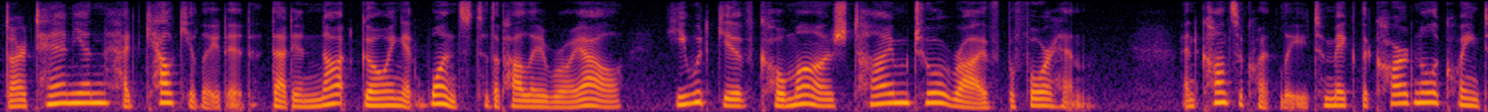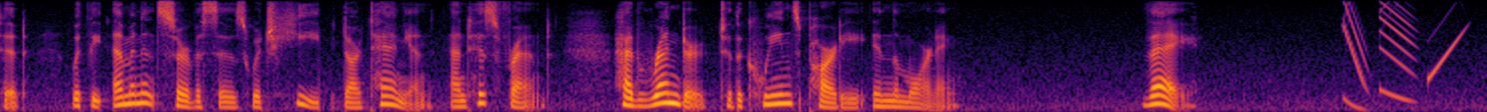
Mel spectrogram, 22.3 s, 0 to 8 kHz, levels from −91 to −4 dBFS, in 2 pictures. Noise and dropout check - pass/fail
fail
